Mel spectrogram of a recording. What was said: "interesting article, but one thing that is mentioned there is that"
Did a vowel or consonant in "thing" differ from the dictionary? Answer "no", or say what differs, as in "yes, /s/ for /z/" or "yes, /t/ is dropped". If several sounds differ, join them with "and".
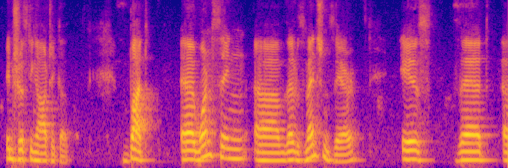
no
